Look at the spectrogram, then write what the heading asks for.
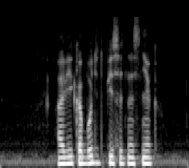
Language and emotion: Russian, neutral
